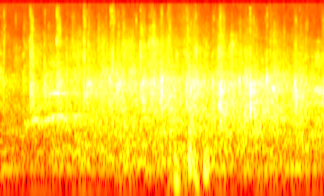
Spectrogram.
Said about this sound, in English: All applause to the Holy Spirit.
